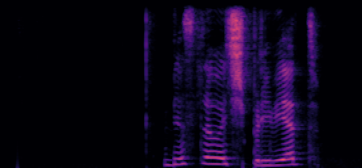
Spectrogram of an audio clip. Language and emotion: Russian, positive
